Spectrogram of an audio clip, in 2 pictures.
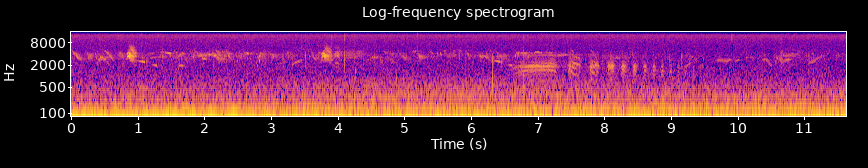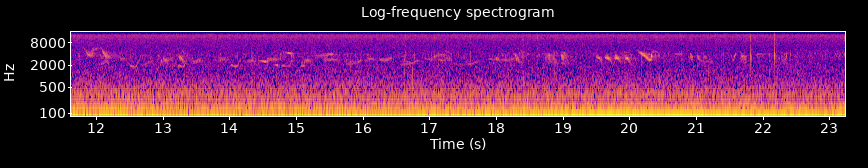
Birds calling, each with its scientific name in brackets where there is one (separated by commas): Hawaii Amakihi (Chlorodrepanis virens), Erckel's Francolin (Pternistis erckelii), Eurasian Skylark (Alauda arvensis), Red-billed Leiothrix (Leiothrix lutea)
